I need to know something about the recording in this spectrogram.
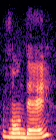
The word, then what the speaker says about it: vendez: You formal sell, vous vendez. The EZ is pronounced like A.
